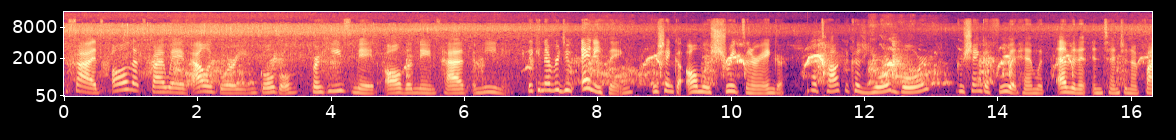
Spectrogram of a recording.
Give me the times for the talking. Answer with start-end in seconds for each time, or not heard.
0.0-16.2.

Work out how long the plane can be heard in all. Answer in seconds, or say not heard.
not heard.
